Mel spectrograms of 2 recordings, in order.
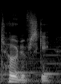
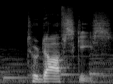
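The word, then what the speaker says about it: Toadofsky: salami raid over a dorae not todevsky um todofsky's yes should be the pronunciation todofsky's fine of it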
